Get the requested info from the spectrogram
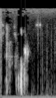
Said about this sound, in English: Pardon me. I need a sip of water.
